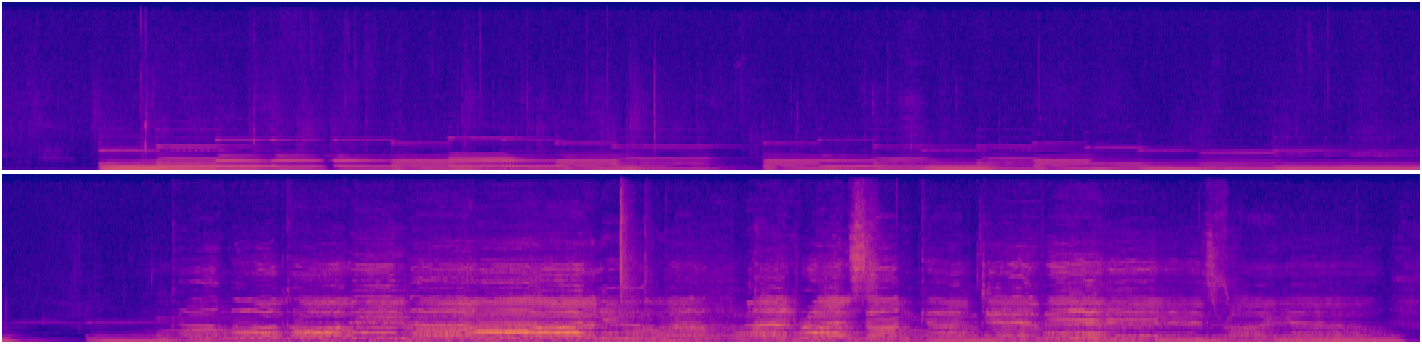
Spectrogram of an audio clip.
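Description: Church organ playing a hymn tune in sustained chords, with two short breaks between phrases. About halfway through, a group of voices begins singing the hymn along with the organ.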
